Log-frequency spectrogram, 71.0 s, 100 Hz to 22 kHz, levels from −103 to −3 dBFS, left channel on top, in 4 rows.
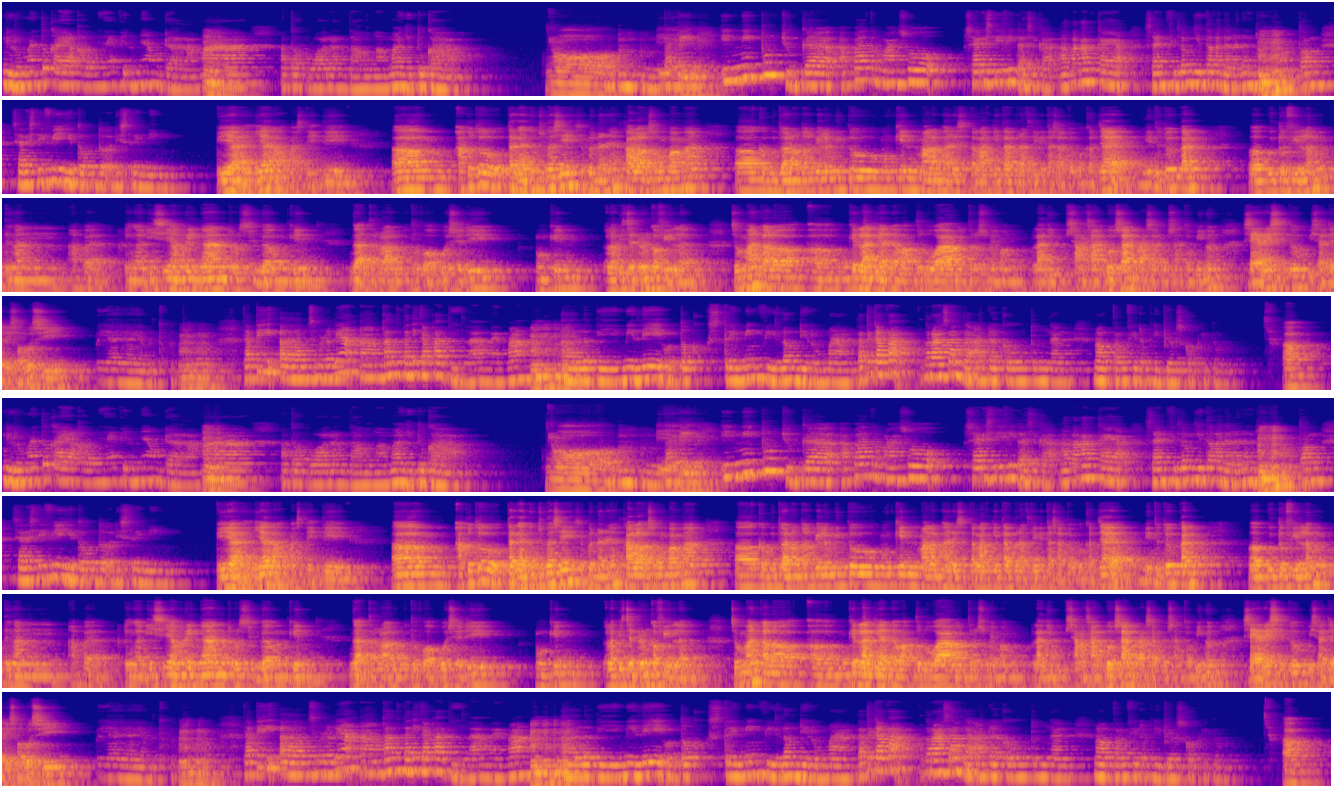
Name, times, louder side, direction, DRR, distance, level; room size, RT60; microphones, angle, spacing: voice 1, 0.0-6.1 8.2-12.4 12.8-20.0 32.9-33.3 38.9-39.8 52.1-52.3 54.5-55.3 55.7-60.4 60.7-69.2 69.4-69.5, left 1 dB, 25° left, -1 dB, 0.3 m, -33 dB
voice 2, 2.7-3.0 7.2-8.2 8.7-9.3 16.7-17.1 20.6-22.3 22.9-27.0 27.5-32.7 33.0-33.7 34.4-36.9 37.1-39.6 40.1-42.0 42.6-43.1 43.5-54.1 55.6-56.1 60.3-60.9 70.3-70.5, right 1 dB, 35° right, -2 dB, 0.5 m, -27 dB
2.7 x 2.0 x 3.4 m, 1.1 s
head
